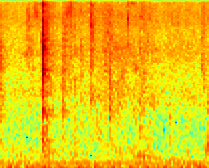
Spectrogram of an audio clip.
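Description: Room tone in a meeting room: a steady low electrical hum, with one sharp click about half a second in.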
